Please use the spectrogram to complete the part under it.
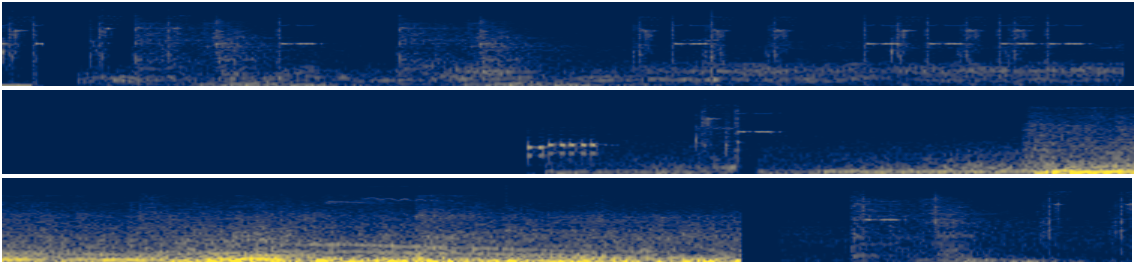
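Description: Short electronic menu beeps sound several times.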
